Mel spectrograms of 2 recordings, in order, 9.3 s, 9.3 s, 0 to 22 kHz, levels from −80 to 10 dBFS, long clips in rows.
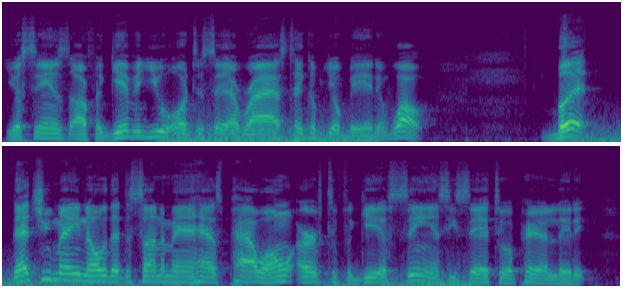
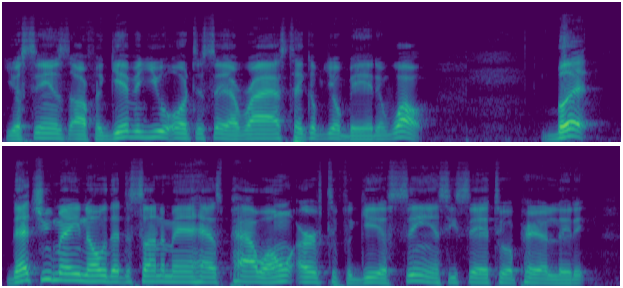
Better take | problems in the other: second | wind noise on the microphone; occasional gusts; from 1 to 3 s, from 4 to 6 s and from 7 to 8 s; 25 dB below the speech

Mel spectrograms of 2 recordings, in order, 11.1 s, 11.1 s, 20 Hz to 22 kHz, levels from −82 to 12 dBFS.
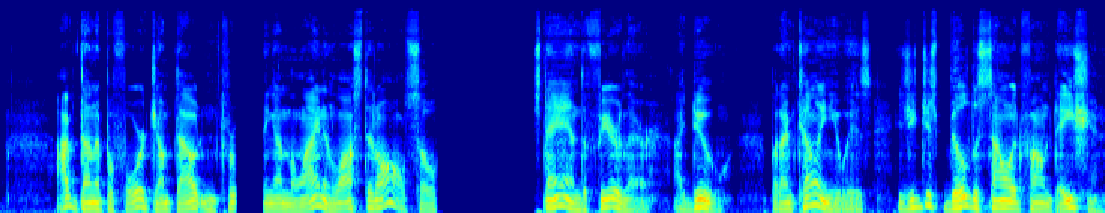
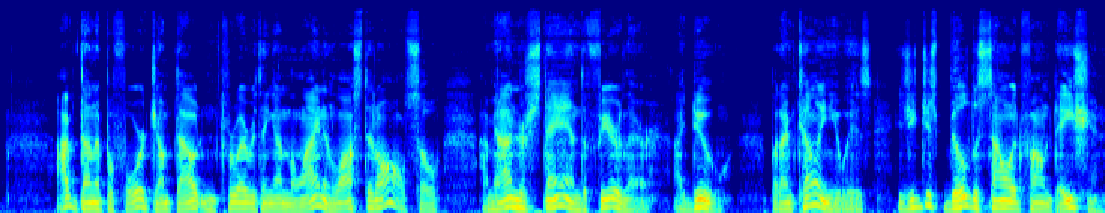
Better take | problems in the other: second | audio cutting out; at 2.5 s and at 4.5 s for 1 s

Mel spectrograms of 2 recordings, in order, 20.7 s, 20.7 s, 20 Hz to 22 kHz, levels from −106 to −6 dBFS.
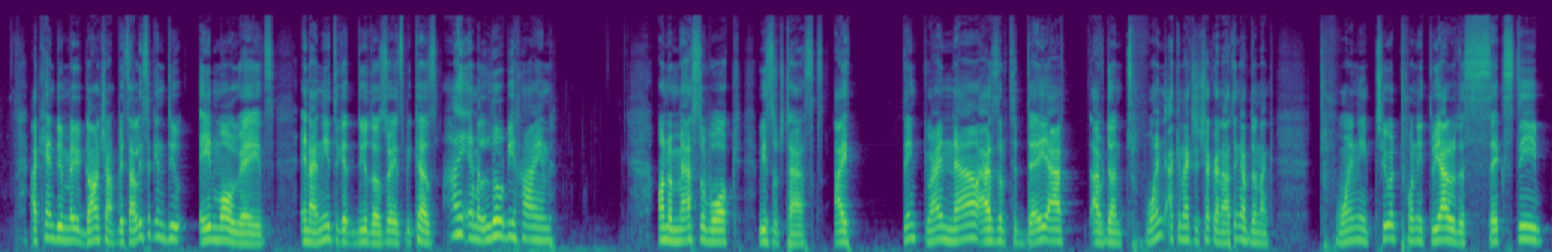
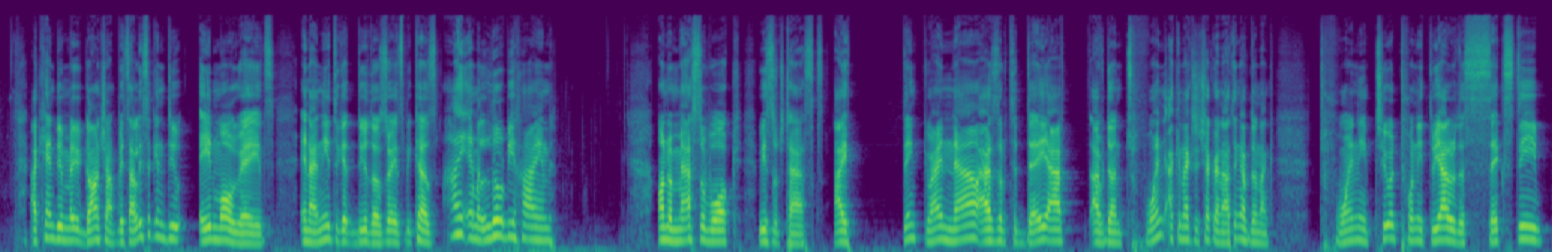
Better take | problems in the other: neither | none

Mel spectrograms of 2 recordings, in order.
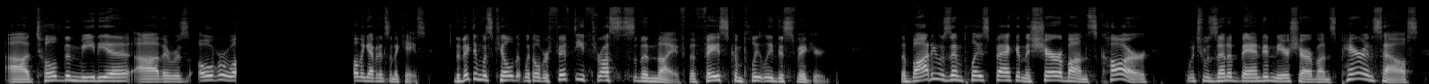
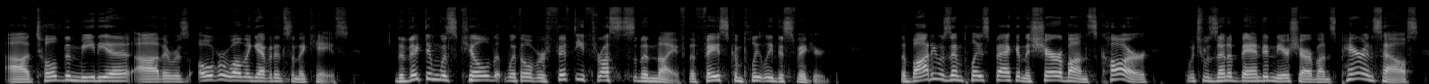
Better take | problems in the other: second | audio freezing; at 2.5 s for 1 s

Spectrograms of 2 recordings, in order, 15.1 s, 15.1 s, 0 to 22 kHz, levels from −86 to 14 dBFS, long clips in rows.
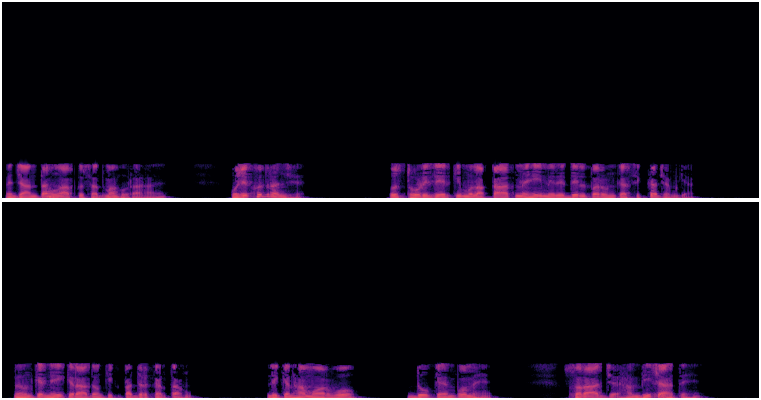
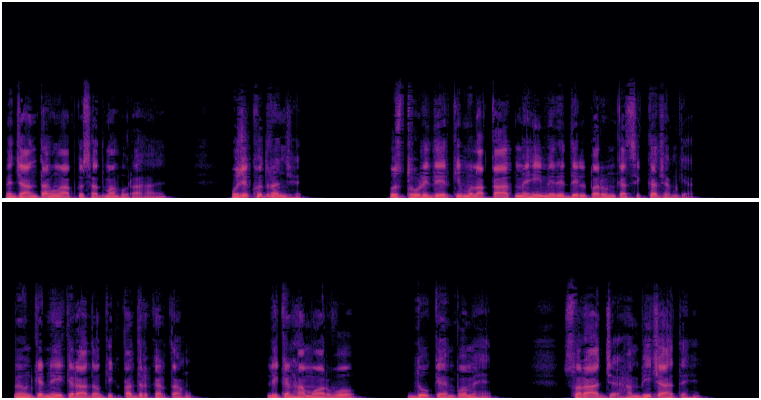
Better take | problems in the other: second | garbled, watery; badly; nothing above 4 kHz; slightly in the second

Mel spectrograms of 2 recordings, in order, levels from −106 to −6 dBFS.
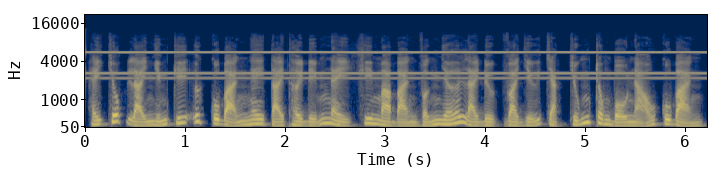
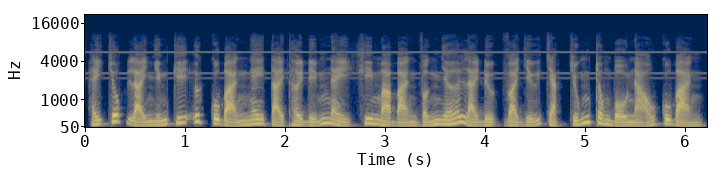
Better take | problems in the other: second | high-pitched whine; loud; throughout; 5.5 kHz, 6 dB below the speech; faint in the second

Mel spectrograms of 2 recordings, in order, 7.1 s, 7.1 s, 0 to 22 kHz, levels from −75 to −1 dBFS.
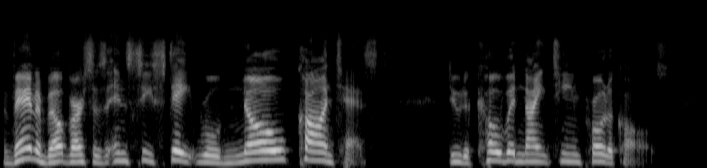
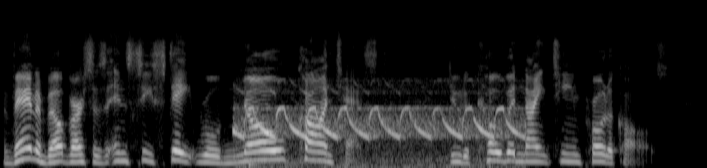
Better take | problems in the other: first | siren; loud; from 2.5 to 5.5 s; peak level with the speech

